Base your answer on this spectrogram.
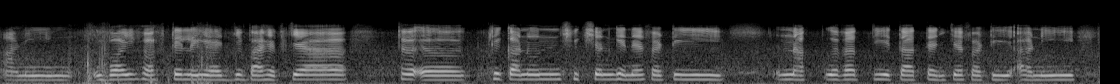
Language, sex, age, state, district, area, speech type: Marathi, female, 30-45, Maharashtra, Nagpur, urban, spontaneous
